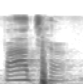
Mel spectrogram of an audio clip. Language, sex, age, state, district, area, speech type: Maithili, female, 60+, Bihar, Begusarai, rural, read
